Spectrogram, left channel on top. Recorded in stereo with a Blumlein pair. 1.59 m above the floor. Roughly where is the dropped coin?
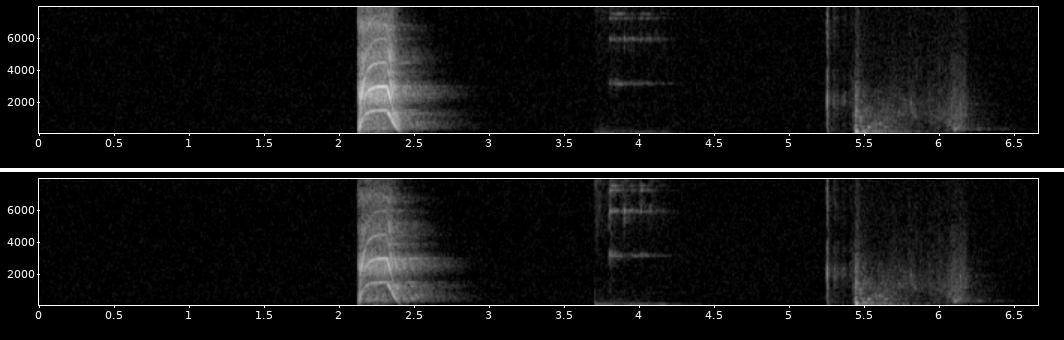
Ahead right.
